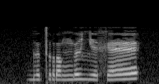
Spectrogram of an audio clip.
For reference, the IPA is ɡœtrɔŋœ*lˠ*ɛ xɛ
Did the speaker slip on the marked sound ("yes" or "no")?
yes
